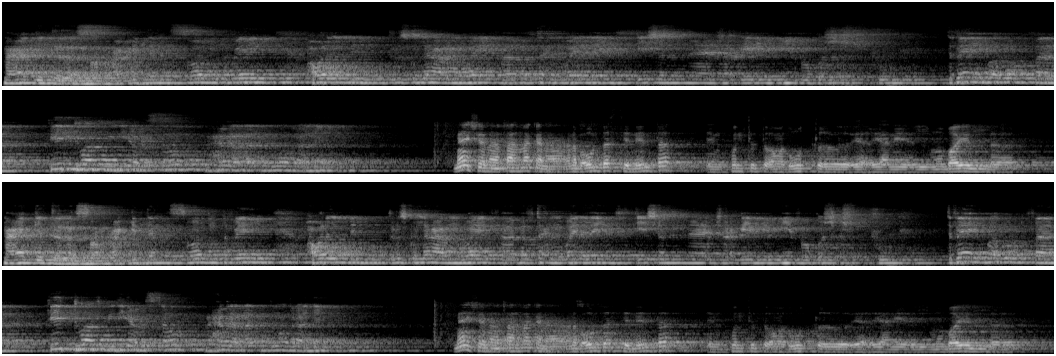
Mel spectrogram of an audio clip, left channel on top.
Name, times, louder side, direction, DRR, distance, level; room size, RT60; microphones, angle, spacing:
voice 1, 0.0-9.1 9.4-10.6 11.0-13.8, right 1 dB, 90° right, -4 dB, 3.5 m, -27 dB
voice 2, 15.0-17.3 17.6-20.6, left 2 dB, 35° left, 7 dB, 0.7 m, -24 dB
22.5 x 18.5 x 2.2 m, 2.9 s
head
